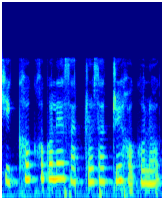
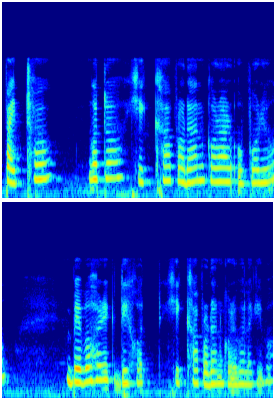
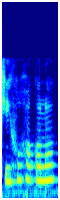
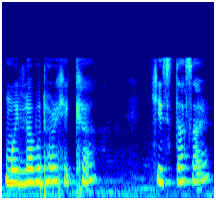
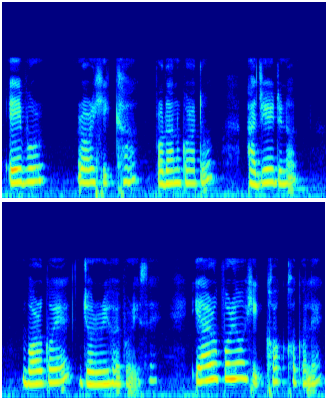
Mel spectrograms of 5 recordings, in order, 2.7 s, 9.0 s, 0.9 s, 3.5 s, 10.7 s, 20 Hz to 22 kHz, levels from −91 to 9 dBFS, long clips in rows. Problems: none marked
